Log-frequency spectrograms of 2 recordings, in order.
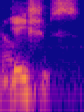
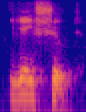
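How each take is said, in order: First: It is said in Ashkenazi pronunciation. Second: It is said in Modern Hebrew pronunciation.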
